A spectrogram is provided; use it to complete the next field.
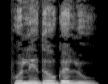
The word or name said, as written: ಪುಲಿದೊಗಲು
